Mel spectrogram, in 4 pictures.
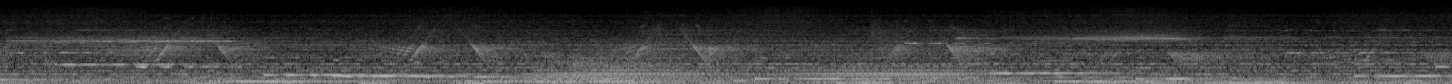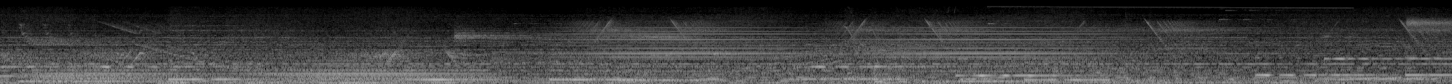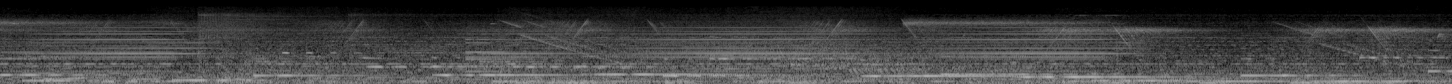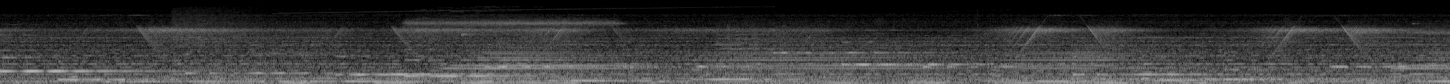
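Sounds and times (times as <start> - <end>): electronic drone music: 0.0 - 58.0
sweeping synthesizer glides: 0.0 - 58.0.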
